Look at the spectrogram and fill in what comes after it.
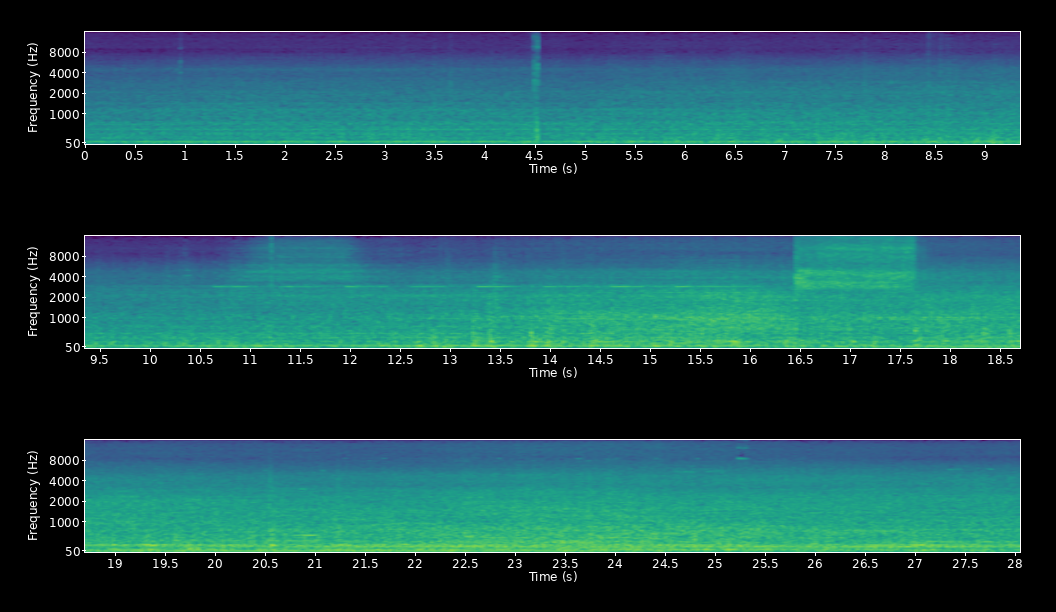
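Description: Diesel multiple unit running along the station track, its engine drone and wheel noise building steadily louder. A thin high squeal sounds for several seconds partway through, then a short, sharp hiss of air comes about two-thirds of the way in.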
